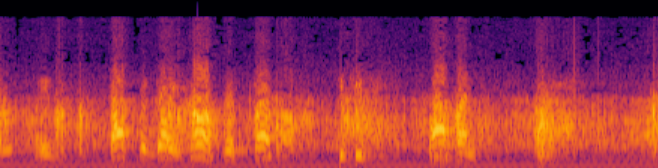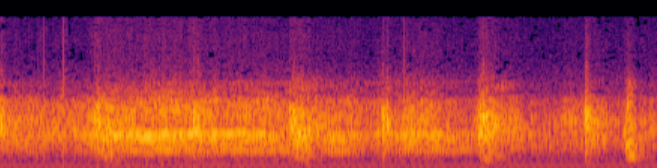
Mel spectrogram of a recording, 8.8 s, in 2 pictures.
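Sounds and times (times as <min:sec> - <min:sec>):
speech: 0:00.0 - 0:03.4
train rumbling and clattering along the rails: 0:03.6 - 0:08.6
sustained train whistle tone: 0:04.9 - 0:07.7.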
